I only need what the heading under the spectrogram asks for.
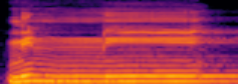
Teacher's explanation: یہ چھوٹا مد ہے، اس کو 1 سے 3 الف کے برابر کھینچ کر کے پڑھیں گے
